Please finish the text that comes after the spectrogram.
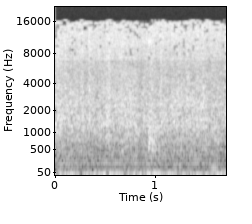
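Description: Steady, dense rain from a thunderstorm falling late at night with a constant hiss and low rumble, no distinct drops or thunderclaps standing out, and no voices.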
